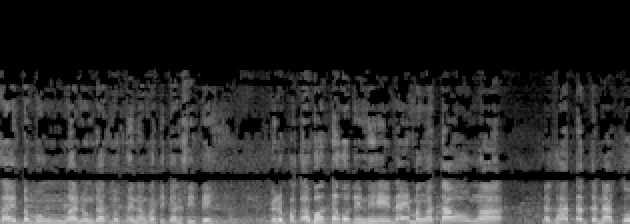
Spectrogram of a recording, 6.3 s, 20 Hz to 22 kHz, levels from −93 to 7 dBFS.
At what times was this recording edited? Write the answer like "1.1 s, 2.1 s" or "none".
4.6 s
